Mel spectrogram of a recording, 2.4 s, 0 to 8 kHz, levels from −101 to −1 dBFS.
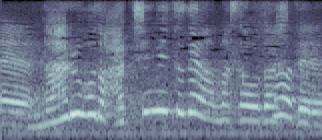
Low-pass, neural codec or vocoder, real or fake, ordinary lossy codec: none; none; real; none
